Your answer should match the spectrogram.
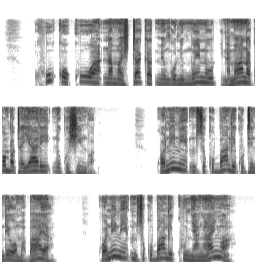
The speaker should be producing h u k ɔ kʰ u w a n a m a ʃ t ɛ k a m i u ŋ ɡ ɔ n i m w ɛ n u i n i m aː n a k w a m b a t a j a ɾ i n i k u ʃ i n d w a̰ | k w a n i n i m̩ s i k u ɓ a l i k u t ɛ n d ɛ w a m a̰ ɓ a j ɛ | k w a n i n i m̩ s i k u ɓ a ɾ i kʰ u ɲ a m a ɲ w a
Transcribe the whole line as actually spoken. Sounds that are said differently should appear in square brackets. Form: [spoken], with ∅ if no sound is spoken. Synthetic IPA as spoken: h u k ɔ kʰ u w a n a m a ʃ t [a] k a m i [ɔ] ŋ ɡ ɔ n i m w ɛ n u i n [a] m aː n a k w a m b a t a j a ɾ i n i k u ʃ i n d w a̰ | k w a n i n i m̩ s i k u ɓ a l i k u t ɛ n d ɛ w a m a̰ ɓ a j [a] | k w a n i n i m̩ s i k u ɓ a [l] i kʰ u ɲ a [ŋ] a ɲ w a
